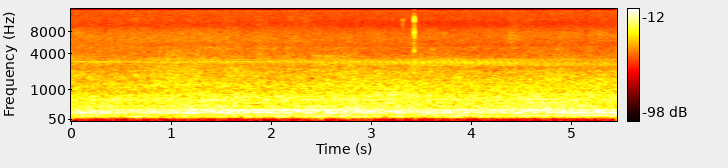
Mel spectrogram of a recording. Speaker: down here on the ground there's a hum but that's just quiet i mean really these things are huge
